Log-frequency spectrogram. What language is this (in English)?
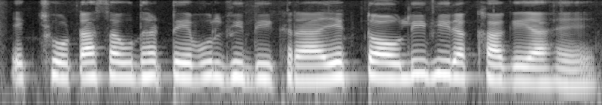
Hindi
